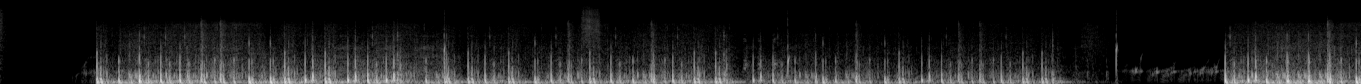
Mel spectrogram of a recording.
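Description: Leafy blocks rustle and crunch as they are broken repeatedly.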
